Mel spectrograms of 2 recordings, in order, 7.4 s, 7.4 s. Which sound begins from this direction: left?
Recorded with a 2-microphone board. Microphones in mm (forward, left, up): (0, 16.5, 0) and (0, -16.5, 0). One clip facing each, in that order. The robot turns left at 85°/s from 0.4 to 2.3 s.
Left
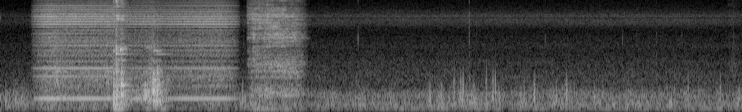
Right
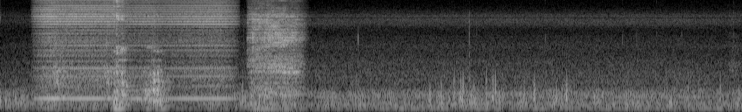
Dishes clattering, at 1.1 s.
